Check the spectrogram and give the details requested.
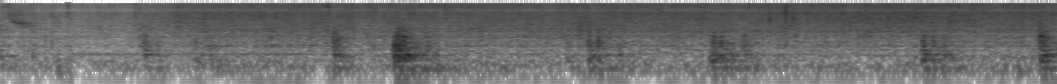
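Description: Onions, tomatoes and green chillies with ginger and garlic paste sizzling in mustard oil in a nonstick pan as they are stirred. The sizzle grows louder about a second in, and the stirring utensil scrapes and knocks against the pan several times.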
